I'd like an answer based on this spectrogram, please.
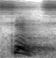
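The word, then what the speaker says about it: sept: And then seven is pronounced set. Set. Set. So you can see that it is spelled s e p t. But we did not pronounce the P in it.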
